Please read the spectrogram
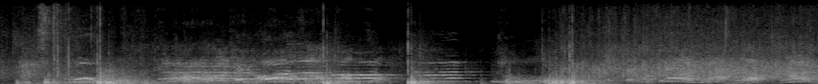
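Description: Thuds of wrestlers' bodies hitting the canvas ring mat, a few sharp impacts spread through the moment, with the referee's hand slapping the mat during a pin count. Shouting voices from the crowd and wrestlers run throughout.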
